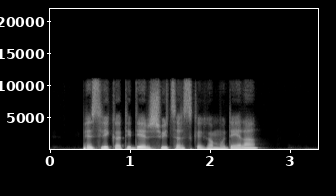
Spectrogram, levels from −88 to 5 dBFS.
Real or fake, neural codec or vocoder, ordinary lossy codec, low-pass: fake; codec, 24 kHz, 0.9 kbps, WavTokenizer, large speech release; none; 10.8 kHz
